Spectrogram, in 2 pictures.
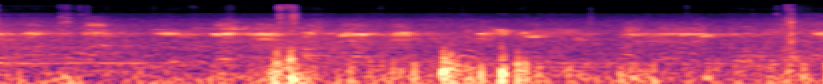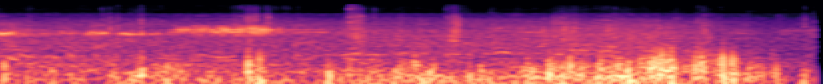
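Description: Street background of indistinct voices and passing traffic, with a high, thin tone sounding on and off.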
